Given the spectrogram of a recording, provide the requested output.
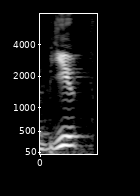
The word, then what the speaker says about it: Butte: But back in 2008, there was a fire called the Butte Fire, and it's spelled B-U-T-T-E. And, you know, we've all hit the air and not read scripts before, right? I'm not alone in that. So I called it the Butt Fire.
